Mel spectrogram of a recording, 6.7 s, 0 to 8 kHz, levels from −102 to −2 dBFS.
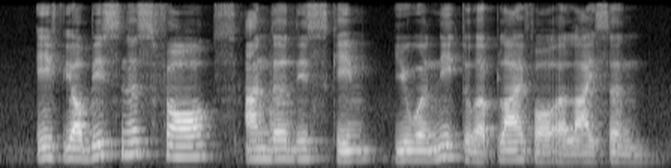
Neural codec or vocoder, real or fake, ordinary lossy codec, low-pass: none; real; none; 7.2 kHz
